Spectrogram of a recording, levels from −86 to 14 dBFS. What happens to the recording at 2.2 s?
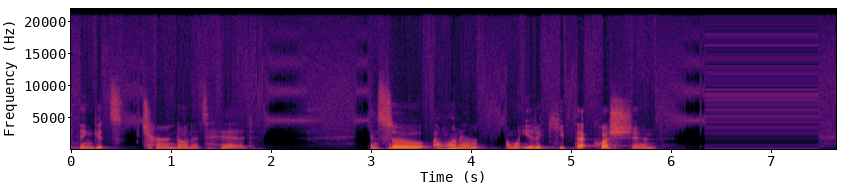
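At 2.2 s the speech carries converter idle tones, present throughout the clip rather than at that moment alone. An undithered delta-sigma converter settles into repeating bit patterns on low-level input, producing a tone around 5 kHz and grainy noise about 24 dB below the speech.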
